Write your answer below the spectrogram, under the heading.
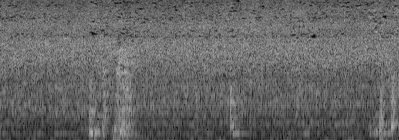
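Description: Steamed cauliflower stalks and leaves sizzling in hot oil in a metal wok, a steady frying hiss, with a few brief sounds from the pan about two seconds in and near the end.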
